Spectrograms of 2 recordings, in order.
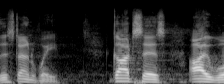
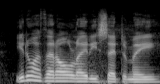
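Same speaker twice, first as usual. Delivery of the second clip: plain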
